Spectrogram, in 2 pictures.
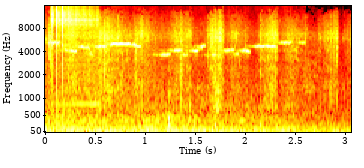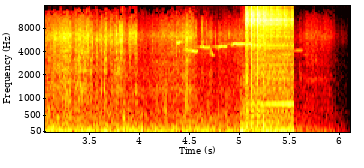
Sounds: animal, bird call, chirp, bird, wild animals

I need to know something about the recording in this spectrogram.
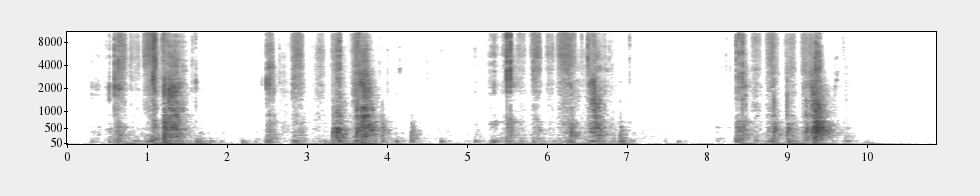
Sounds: domestic sounds

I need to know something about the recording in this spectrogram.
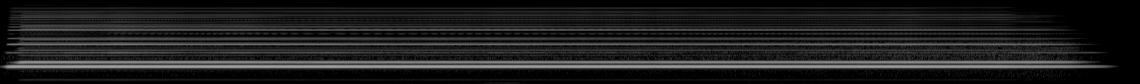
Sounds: musical instrument, harmonica, music

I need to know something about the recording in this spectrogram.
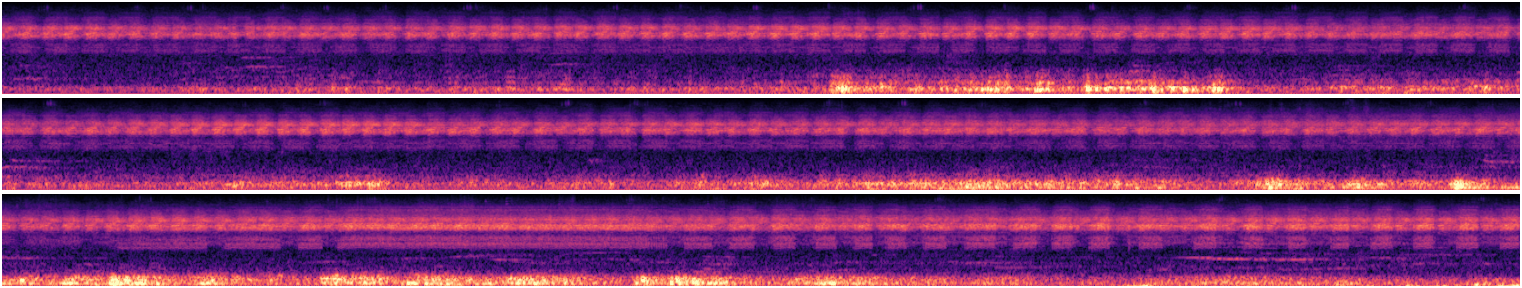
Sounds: thunder, thunderstorm

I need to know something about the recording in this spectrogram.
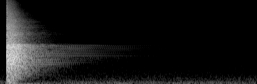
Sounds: clapping, hands

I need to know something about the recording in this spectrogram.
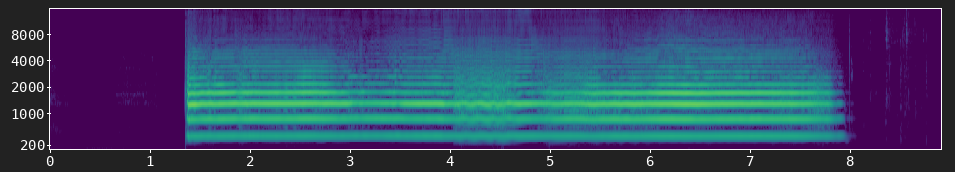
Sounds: musical instrument, trumpet, music, brass instrument

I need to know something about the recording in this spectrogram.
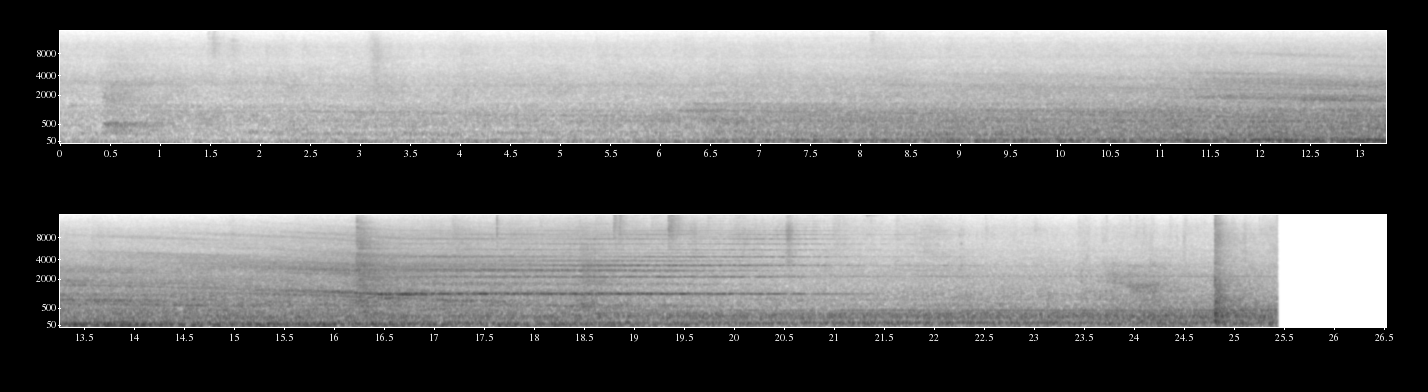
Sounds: vehicle, rail transport, subway

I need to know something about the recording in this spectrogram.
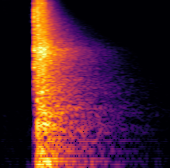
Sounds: slam, home sounds, door

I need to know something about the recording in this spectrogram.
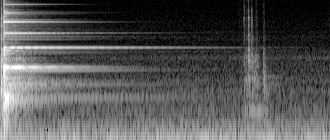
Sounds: keyboard (musical), music, piano, musical instrument

